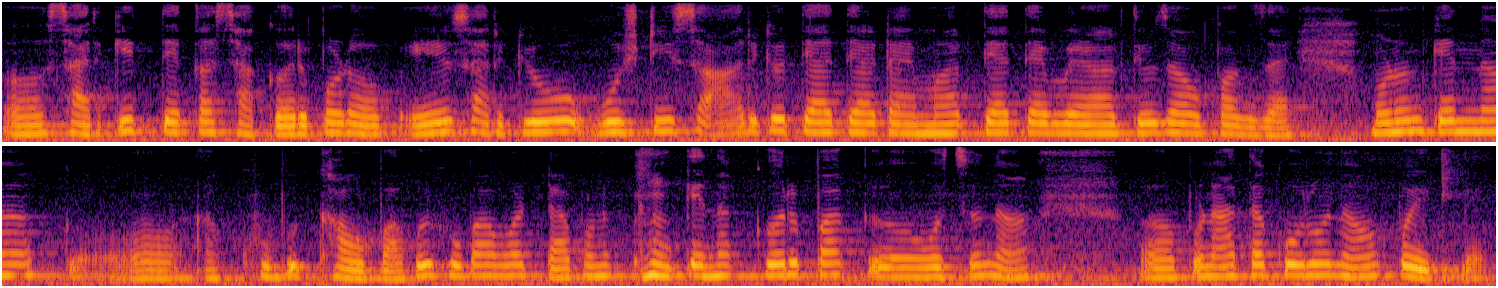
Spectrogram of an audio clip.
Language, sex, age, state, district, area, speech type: Goan Konkani, female, 45-60, Goa, Ponda, rural, spontaneous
